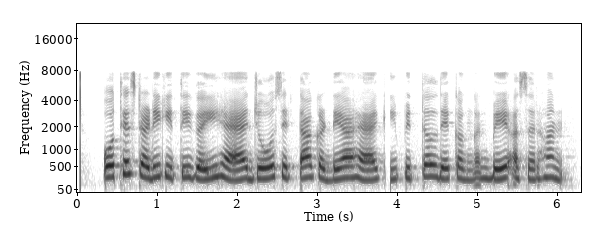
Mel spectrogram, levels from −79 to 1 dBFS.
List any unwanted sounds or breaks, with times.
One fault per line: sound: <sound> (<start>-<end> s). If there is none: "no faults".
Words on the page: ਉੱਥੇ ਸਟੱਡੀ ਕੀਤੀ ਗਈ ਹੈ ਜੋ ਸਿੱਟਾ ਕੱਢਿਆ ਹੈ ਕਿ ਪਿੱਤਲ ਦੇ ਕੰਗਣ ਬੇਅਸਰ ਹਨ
sound: dropout (3.9-3.9 s)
